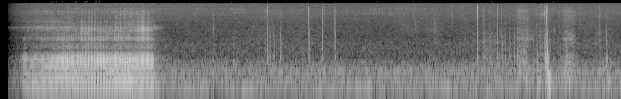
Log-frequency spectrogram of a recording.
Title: Eyes covered snoring boxer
